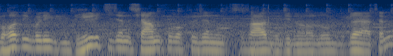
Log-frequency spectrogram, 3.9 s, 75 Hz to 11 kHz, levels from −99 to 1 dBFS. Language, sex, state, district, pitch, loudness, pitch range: Garhwali, male, Uttarakhand, Tehri Garhwal, 130 Hz, -41 LUFS, 120-145 Hz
